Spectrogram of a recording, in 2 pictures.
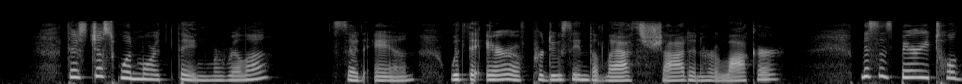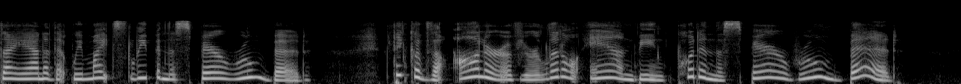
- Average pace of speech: Yes, average, 145 wpm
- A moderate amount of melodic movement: No, wide, 7.0 semitones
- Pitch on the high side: Yes, high, 235 Hz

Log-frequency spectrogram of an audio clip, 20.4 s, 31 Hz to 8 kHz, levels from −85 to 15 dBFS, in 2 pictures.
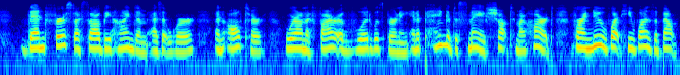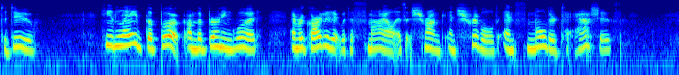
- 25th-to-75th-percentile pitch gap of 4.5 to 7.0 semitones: No, average, 3.1 semitones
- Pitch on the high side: Yes, high, 225 Hz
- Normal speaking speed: Yes, average, 175 wpm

